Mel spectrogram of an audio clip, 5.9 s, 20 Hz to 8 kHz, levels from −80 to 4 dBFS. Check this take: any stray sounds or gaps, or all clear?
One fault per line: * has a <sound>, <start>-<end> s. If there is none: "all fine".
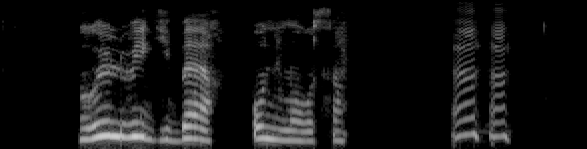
* has a laugh, 4.5-5.1 s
